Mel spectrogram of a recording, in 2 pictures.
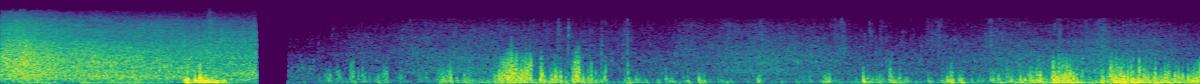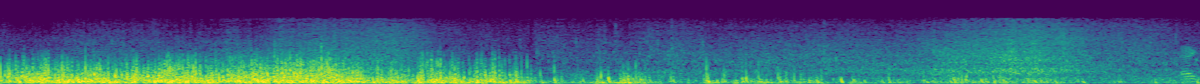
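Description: Surf washing on a beach with wind buffeting the phone's microphone, a rough steady rush that swells loudest in the middle stretch. Near the start the sound cuts out for a moment.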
